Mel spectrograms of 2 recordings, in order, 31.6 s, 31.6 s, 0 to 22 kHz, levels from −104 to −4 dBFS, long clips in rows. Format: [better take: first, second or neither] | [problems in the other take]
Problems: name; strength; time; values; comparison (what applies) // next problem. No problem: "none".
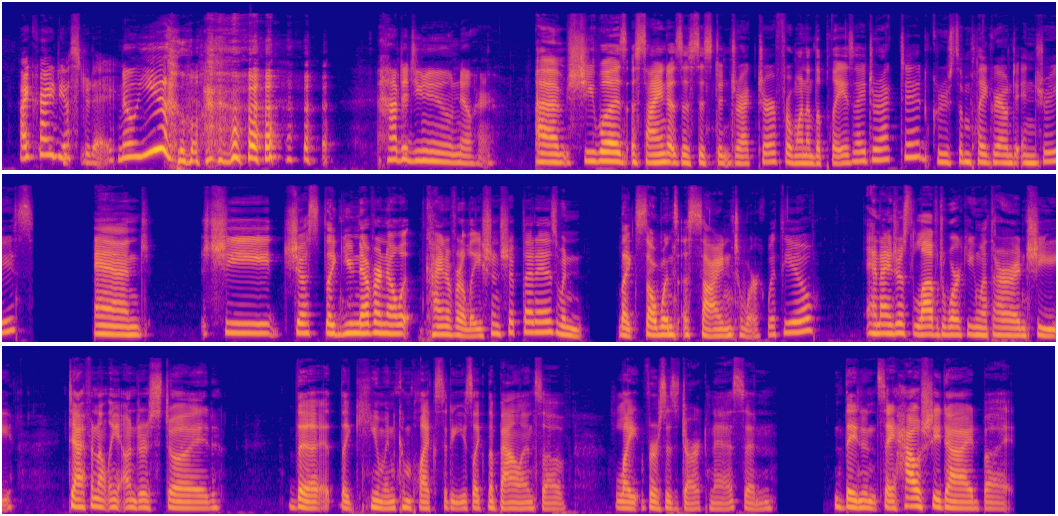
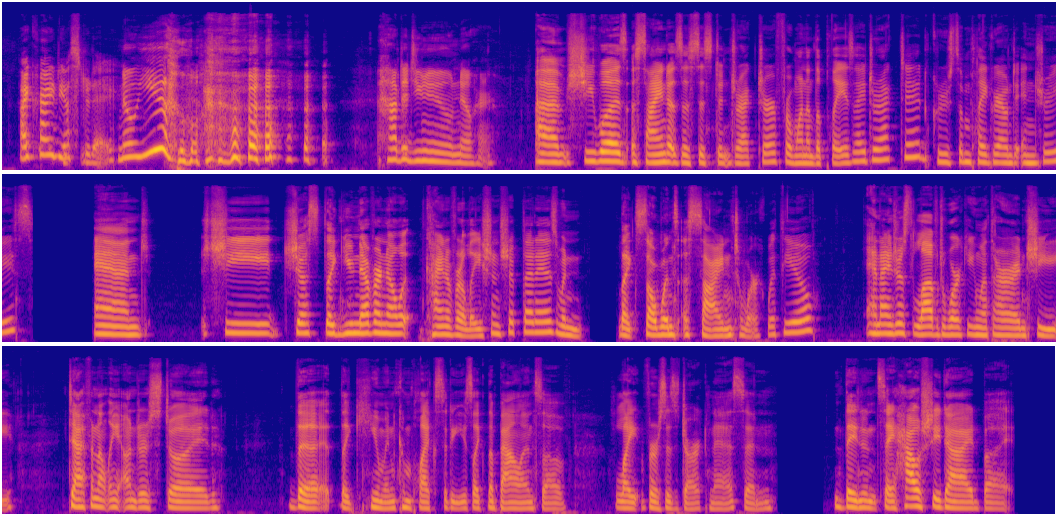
neither | none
